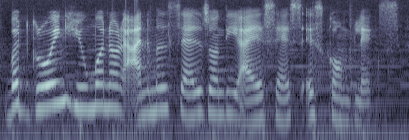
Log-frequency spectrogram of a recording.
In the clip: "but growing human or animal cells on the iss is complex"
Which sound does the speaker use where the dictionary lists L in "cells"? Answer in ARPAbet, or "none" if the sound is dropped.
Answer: L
